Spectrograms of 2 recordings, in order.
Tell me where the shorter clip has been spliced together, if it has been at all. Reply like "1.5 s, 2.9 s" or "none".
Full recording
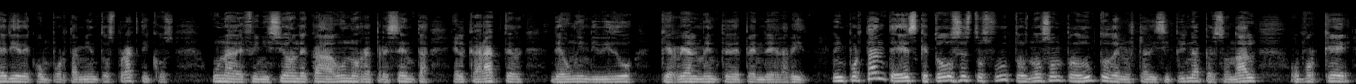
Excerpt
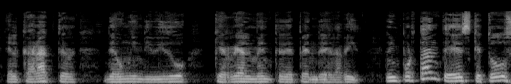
none

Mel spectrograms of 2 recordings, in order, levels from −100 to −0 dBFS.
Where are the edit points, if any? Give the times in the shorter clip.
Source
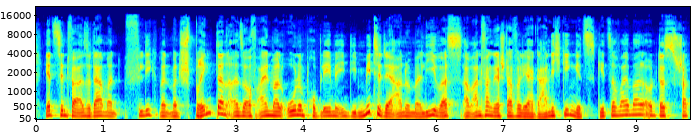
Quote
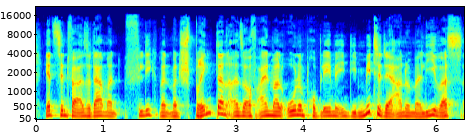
none

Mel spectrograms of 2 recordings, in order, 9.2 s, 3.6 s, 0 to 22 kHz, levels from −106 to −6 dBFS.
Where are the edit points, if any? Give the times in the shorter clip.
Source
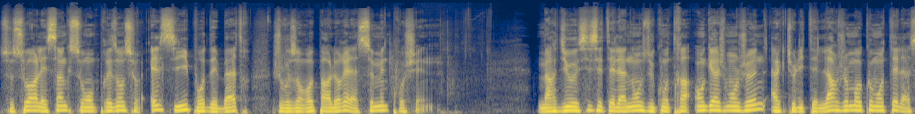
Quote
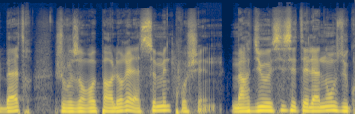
2.2 s

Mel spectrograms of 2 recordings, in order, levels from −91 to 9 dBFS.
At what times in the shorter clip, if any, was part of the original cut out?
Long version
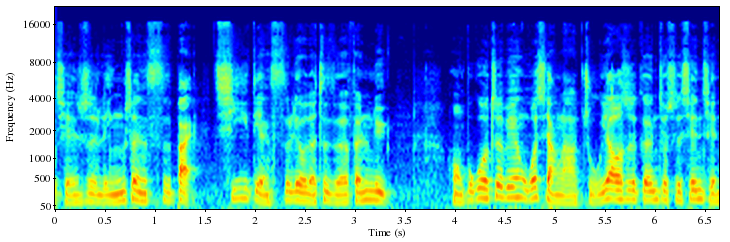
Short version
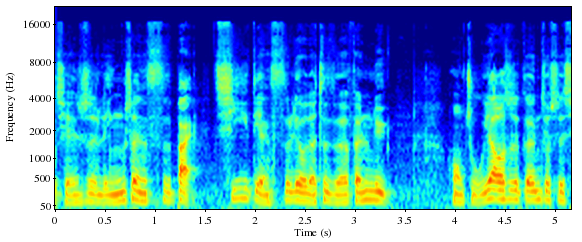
4.1 s

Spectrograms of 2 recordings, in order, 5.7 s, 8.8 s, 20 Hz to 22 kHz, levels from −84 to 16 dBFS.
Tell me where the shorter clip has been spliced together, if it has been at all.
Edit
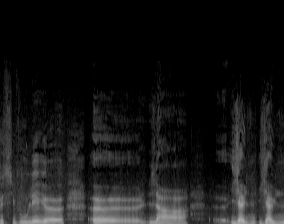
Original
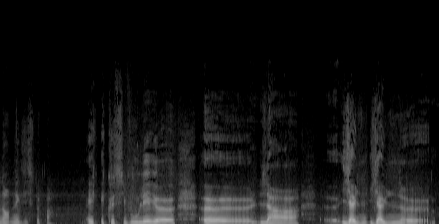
none

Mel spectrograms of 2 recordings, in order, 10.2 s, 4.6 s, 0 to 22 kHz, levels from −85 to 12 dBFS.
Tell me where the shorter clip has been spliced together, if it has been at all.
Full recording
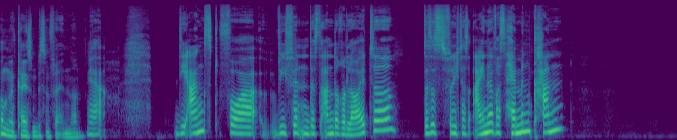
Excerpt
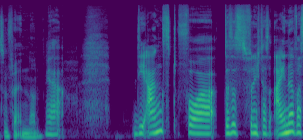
3.2 s

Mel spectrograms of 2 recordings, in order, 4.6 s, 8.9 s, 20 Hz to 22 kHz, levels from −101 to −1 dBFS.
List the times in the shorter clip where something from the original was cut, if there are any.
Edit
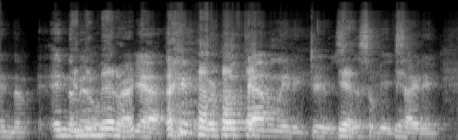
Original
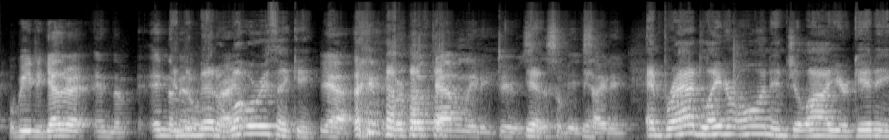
1.3 s

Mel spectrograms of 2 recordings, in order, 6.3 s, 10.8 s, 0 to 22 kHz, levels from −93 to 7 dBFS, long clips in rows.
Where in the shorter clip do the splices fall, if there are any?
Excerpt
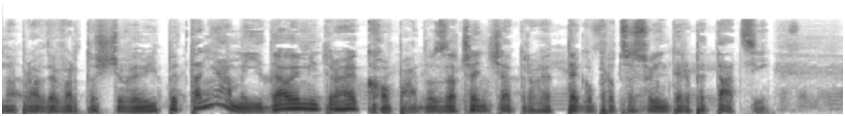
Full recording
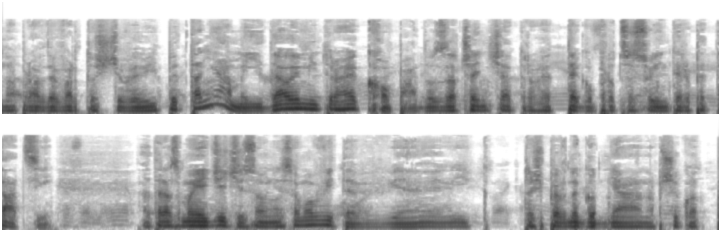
none

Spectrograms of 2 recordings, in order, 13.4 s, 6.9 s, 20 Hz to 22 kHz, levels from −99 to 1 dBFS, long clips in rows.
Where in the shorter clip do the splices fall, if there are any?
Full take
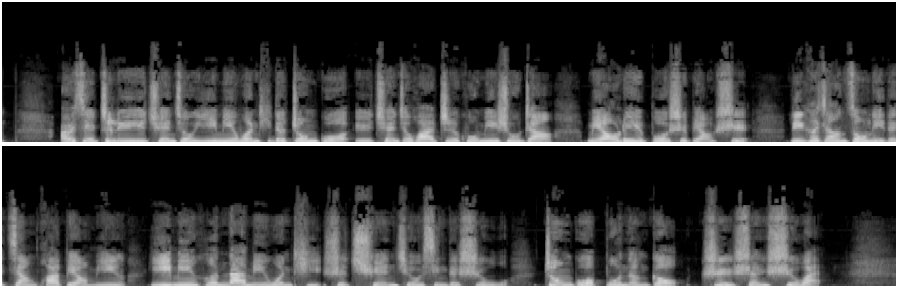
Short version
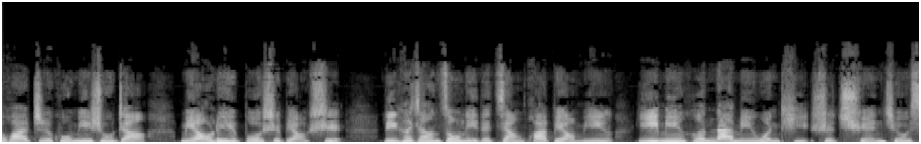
none

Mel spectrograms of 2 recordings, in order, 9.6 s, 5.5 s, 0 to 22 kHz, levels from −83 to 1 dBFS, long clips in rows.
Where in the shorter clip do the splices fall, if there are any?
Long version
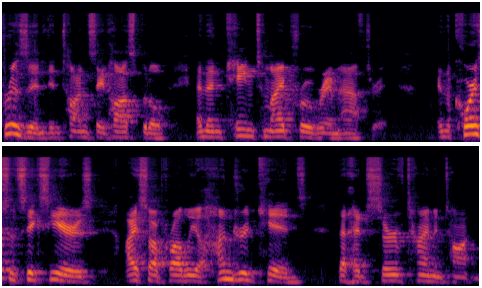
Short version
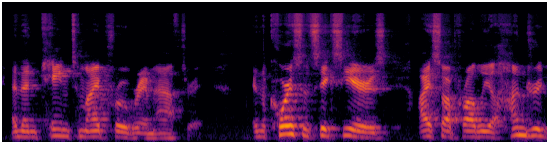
none

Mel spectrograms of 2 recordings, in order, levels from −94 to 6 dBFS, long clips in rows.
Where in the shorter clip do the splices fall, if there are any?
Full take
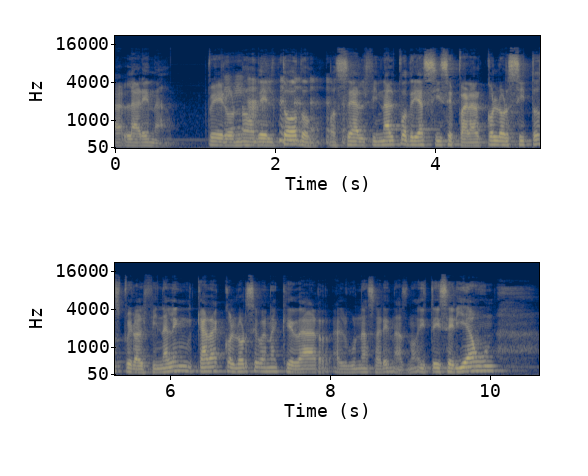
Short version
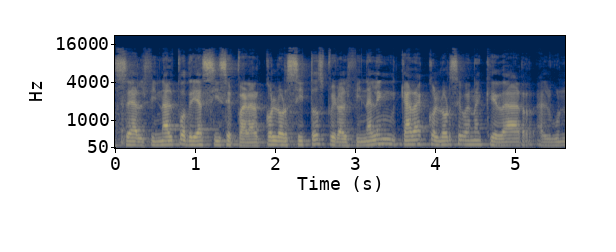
none

